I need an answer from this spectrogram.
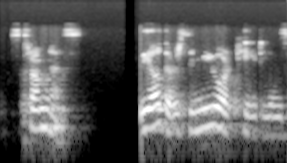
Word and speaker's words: Stromness: In a provocative essay, Stromness, Morag McInnes points to the fact that real Orcadians, old Orkney folk, say Stromness.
